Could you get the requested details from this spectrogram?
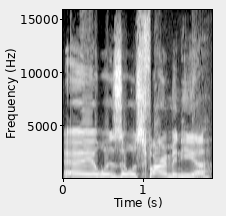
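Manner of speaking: best-attempt put-on New York accent, very high pitch. While playing a game, trying out an attempted New York accent. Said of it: "my best attempt at a New York accent".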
